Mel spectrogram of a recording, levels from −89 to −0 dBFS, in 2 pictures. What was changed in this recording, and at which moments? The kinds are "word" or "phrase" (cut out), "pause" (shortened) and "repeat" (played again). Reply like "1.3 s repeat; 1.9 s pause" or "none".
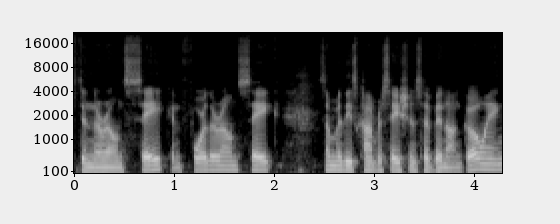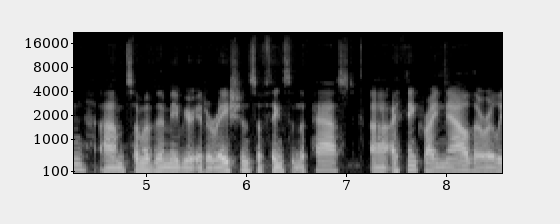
7.1 s pause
